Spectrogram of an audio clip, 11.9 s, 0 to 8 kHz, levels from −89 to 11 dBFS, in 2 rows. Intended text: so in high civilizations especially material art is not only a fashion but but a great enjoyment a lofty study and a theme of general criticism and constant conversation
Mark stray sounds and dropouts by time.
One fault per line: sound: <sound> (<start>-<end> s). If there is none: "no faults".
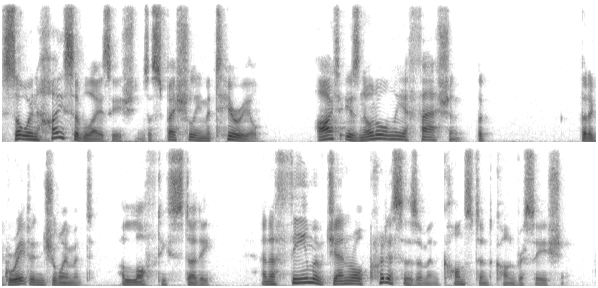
no faults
